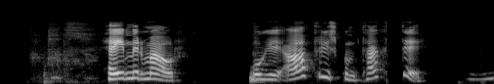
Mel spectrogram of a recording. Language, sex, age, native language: Icelandic, male, 11, Icelandic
